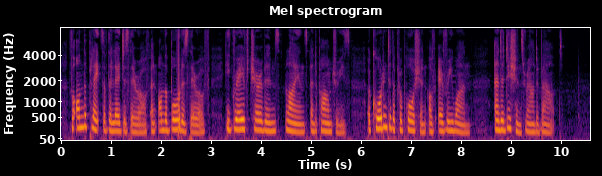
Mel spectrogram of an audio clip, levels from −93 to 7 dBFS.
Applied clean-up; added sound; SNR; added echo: none; none; none; none.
